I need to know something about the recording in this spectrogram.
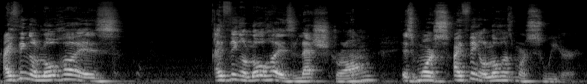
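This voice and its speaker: A high-voiced man from Hawaii co-hosts a casual podcast. He banters like a frat bro, brash and full of profane slang. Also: lively intonation, a little fast. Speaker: podcast co-host. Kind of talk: casual group podcast chat.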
